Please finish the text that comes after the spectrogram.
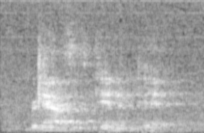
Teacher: Here, and I'll explain to you, where it says the F-lax, the front lax, that's a merger of words like pin and pen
